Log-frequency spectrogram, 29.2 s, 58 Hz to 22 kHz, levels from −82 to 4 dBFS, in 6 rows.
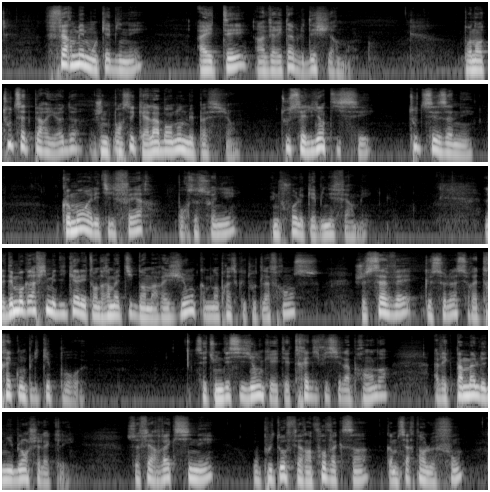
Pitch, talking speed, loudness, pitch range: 120 Hz, 190 wpm, -21 LUFS, 105-145 Hz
